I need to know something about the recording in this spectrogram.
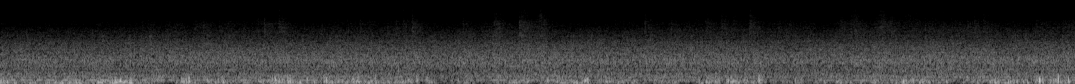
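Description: Steady rushing background noise with an unsteady low rumble, like a running fan or air moving across the microphone; no speech.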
